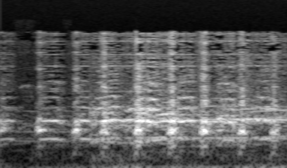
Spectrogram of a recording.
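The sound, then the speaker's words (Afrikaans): A flock of farm chickens clucks busily, a quick series of throaty, overlapping calls pulsing in a steady rhythm, with a rooster crowing and no talking. “Maar New Harmony se voëls is raserig.”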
